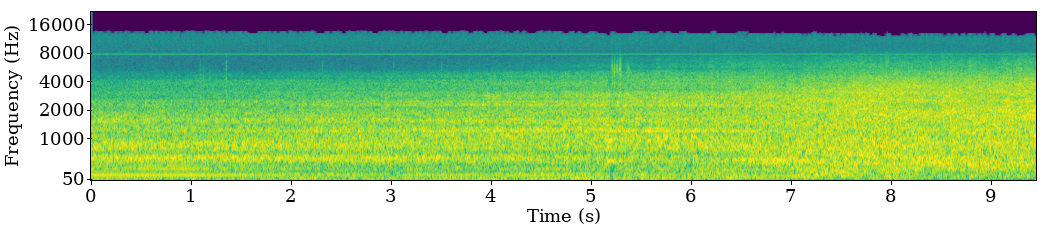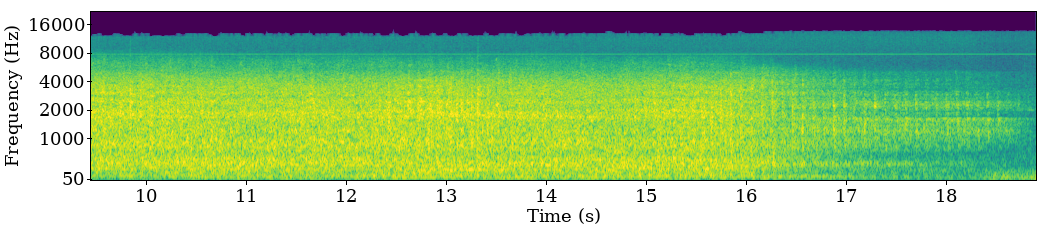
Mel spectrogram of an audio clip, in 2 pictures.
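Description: Freight train hauled by an electric locomotive passing close by: a steady low hum at first, then the rolling noise of a long rake of steel goods wagons on the rails grows loud and holds, and fades away over the last few seconds as the train goes by.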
